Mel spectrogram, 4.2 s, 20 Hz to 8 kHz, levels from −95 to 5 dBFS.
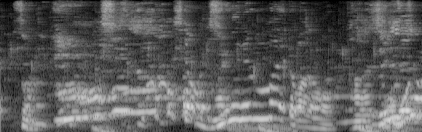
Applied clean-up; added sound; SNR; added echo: classical method WPE with log-MMSE.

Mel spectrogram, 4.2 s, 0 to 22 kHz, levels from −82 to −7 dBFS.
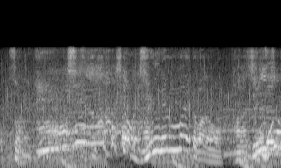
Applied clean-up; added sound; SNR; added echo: none; Applause; 16 dB; reverberation time 2.4 s.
